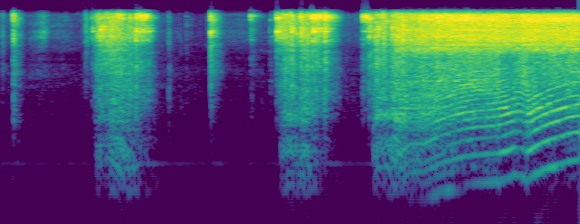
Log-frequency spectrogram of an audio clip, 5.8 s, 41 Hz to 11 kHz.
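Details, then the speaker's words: Homelite 3514C chainsaw after a high-speed carburetor adjustment: it fires in short bursts and dies twice, then catches and revs high and wavering; it will not idle, and the idle screw is to be raised. "Alright, so now it doesn't want to idle. There's an actual idle screw that's right in here."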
